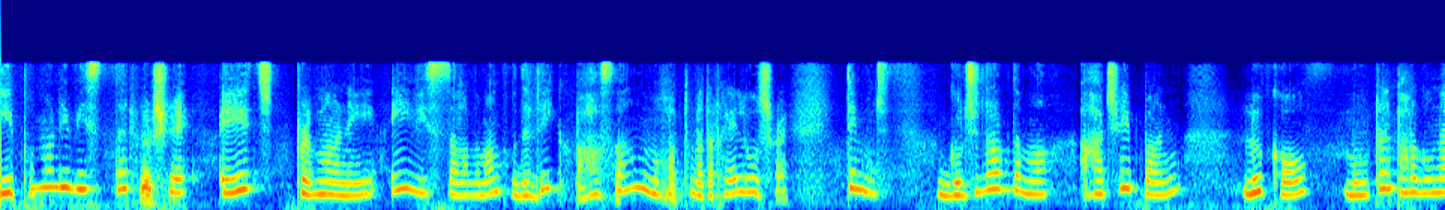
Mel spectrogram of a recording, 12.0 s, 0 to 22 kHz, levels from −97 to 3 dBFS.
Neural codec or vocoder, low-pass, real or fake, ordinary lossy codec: codec, 16 kHz in and 24 kHz out, 0.4 kbps, LongCat-Audio-Codec, fine tuned four codebook decoder; 7.2 kHz; fake; none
